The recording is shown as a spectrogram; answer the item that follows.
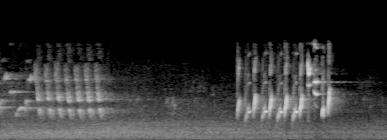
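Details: Goldfinch twittering: a soft, even trill of high notes at the start, a pause, then a louder, faster burst of bright chattering and tinkling notes for about a second.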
